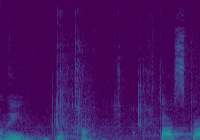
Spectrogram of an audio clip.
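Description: Women speaking in short phrases, with brief pauses between them.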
